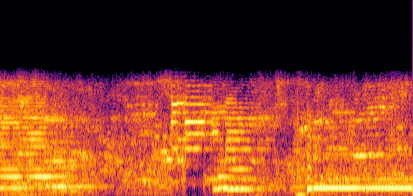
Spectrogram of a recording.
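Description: Live amplified electric guitar and bass playing held, changing notes through a venue PA, heard in a dull recording with no treble.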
